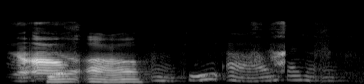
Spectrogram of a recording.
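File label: "fur coat", Mandarin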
